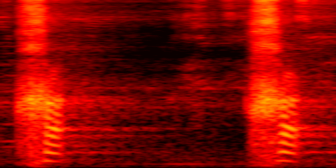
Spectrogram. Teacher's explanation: la partie postérieure de la langue monte vers le palais mou en étouffant légèrement le passage de l'air. Donc c'est Kha, se prononce légèrement au dessus.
